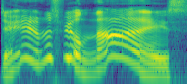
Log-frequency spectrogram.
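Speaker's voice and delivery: very slow, high, sing-song, swooping deer voice drawl. Voicing a deer lying in the road, speaking as the deer. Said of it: "his ears back like".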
